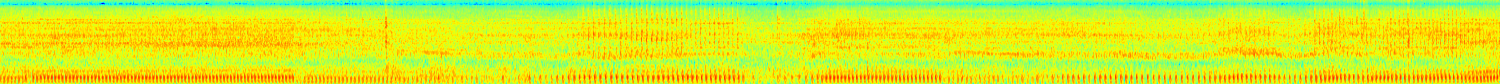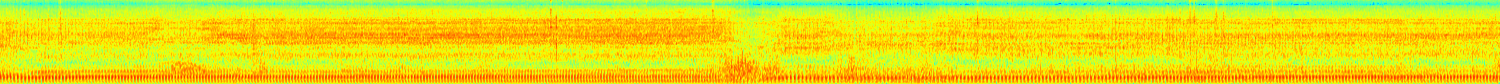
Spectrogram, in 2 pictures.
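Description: A dirt bike engine drones steadily, rising and falling as the rider shifts and throttles.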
